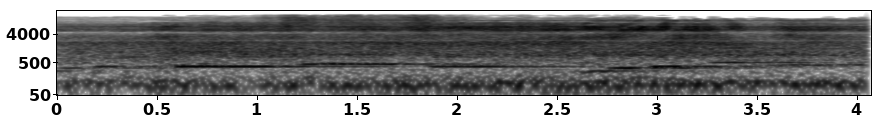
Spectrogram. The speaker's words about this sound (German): Also das sind Windräder, die übertönen quasi den Sound der Musik. Das ist wohl sehr laut.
